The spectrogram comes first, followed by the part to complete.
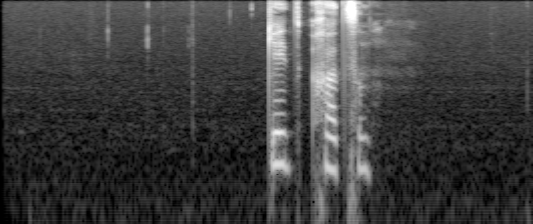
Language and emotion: Russian, neutral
